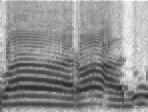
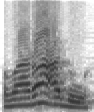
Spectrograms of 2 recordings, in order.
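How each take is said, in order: First: The opening vowel is drawn out long. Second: The opening vowel is short and quick. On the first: The speaker calls it wrong. "ऐसे नहीं" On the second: The speaker calls it right. "जल्दी"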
